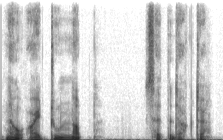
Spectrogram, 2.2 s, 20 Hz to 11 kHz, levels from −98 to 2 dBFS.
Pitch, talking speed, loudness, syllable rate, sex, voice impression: 85 Hz, 190 wpm, -23 LUFS, 5.1 syllables/s, male, masculine, adult-like, tensed, powerful, hard, slightly muffled, cool, calm, mature, slightly friendly, reassuring, slightly unique, wild, strict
